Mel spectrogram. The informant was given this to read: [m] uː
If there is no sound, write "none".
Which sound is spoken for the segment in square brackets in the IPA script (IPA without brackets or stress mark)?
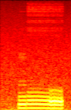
m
